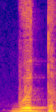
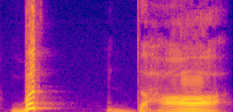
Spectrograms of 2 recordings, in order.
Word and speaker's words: बुद्ध: तपाईँले गर्नुपर्छ के भने ब को बु लेख्नुहुन्छ, द लानुहुन्छ, दैलो द भनेर हामीले पढे जस्तो द लानुहुन्छ र दलाई खुट्टा काट्नुहुन्छ अनि ध लेख्नुहुन्छ। बुद्ध दलाई तपाईँले आधा उच्चारण गर्नु पर्यो।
